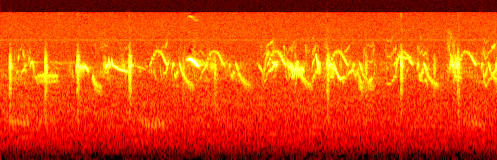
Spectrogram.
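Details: A Northern wheatear gives a fast, scratchy, crackling warble of high twittering notes broken by sharp, dry clicking calls, against faint background hiss; recorded in central Poland.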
